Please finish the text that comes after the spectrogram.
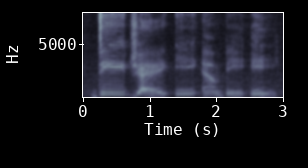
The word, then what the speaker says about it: djembe: the word it's spelled DJ embe and you would pronounce djembe as if it started with a letter J so that's what this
